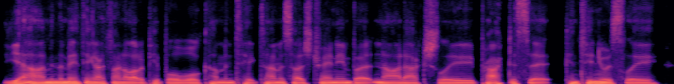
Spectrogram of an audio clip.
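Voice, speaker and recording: A man hosting a podcast, his voice very low and mellow. The sound is dry and close, and he strings his questions together loosely while warmly affirming the guest. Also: level tone, fairly quick, dry recording. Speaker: podcast host. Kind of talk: casual interview.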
